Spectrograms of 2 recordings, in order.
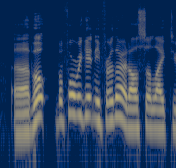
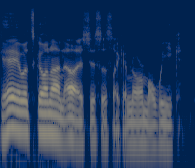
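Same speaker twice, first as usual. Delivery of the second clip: much lower and softer casual check-in; low-key; 9 semitones lower, 9 dB quieter than usual. Retold or imitated. Host on an ordinary week, low-key and quiet. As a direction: toss it off flat and quiet. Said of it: "by the tone".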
